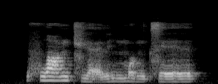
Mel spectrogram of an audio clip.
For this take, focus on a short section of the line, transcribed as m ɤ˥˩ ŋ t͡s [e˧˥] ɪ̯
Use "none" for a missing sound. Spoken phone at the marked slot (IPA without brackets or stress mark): e˥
